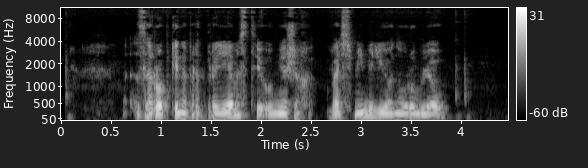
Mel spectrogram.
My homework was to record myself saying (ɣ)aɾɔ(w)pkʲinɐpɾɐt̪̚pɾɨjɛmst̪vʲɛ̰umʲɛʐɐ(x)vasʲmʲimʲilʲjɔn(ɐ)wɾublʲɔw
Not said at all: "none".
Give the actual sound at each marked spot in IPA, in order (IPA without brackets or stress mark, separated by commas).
z, none, x, ɐ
